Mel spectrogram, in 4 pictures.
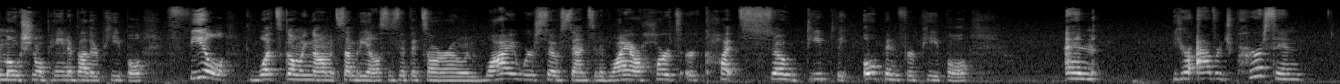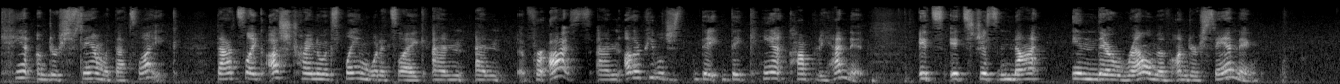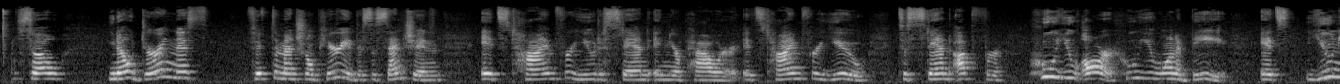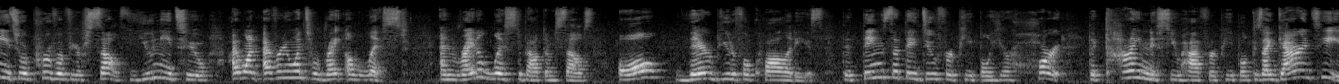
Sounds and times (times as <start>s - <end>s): Speech: 0.0s - 9.7s, 10.7s - 11.0s, 11.7s - 26.0s, 26.8s - 53.5s.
